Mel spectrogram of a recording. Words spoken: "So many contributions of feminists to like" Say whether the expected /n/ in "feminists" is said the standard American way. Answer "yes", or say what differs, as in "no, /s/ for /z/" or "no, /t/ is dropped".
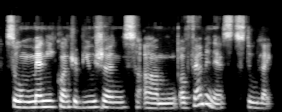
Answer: yes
